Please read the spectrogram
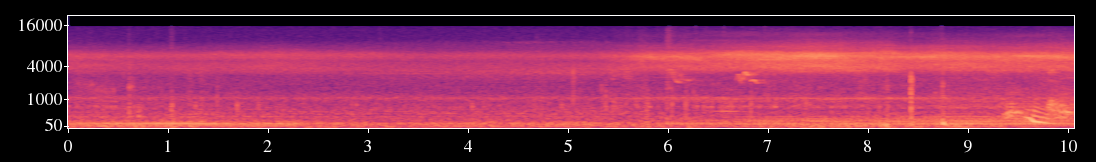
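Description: Chorus of Brood XIX periodical cicadas: a steady, high, even drone that swells louder after about six seconds.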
